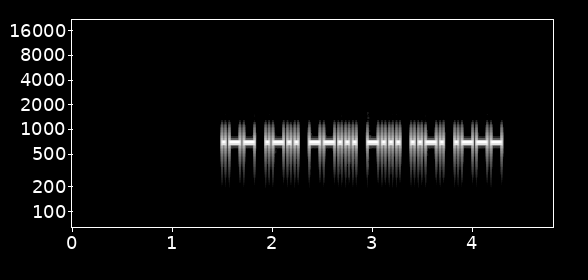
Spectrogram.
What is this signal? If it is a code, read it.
Morse code, heard as a keyed tone, about 33 wpm, 700 Hz. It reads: WL7BFJ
